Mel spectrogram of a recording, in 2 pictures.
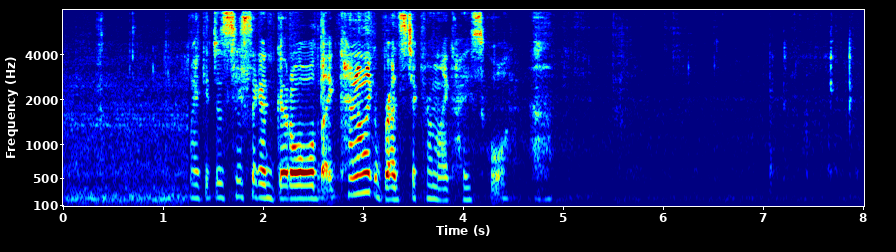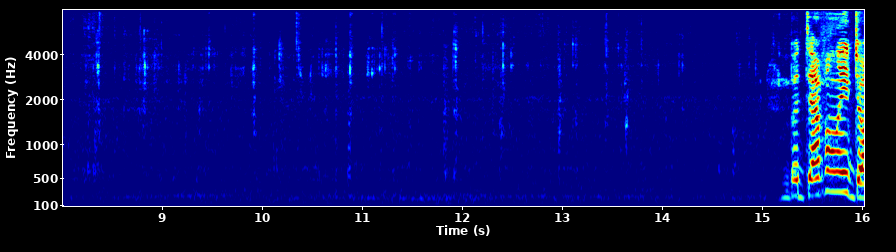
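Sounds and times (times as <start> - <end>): faint low hum: 0.0 - 16.0
chewing with mouth clicks: 5.0 - 15.3.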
